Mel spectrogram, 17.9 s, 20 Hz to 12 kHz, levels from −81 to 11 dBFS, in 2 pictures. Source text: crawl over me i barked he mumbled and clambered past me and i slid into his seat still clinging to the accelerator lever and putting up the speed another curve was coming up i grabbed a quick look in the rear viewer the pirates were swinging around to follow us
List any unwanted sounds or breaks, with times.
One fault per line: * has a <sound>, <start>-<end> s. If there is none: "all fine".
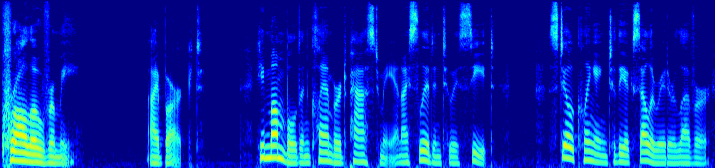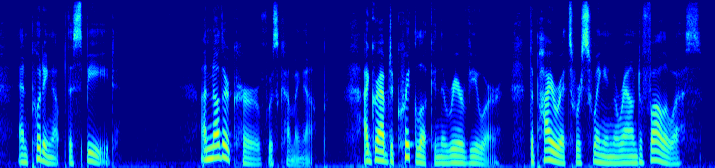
all fine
